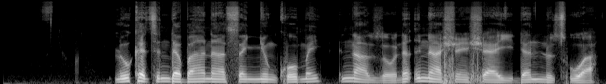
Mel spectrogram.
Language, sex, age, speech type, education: Hausa, male, 15-29, read, primary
